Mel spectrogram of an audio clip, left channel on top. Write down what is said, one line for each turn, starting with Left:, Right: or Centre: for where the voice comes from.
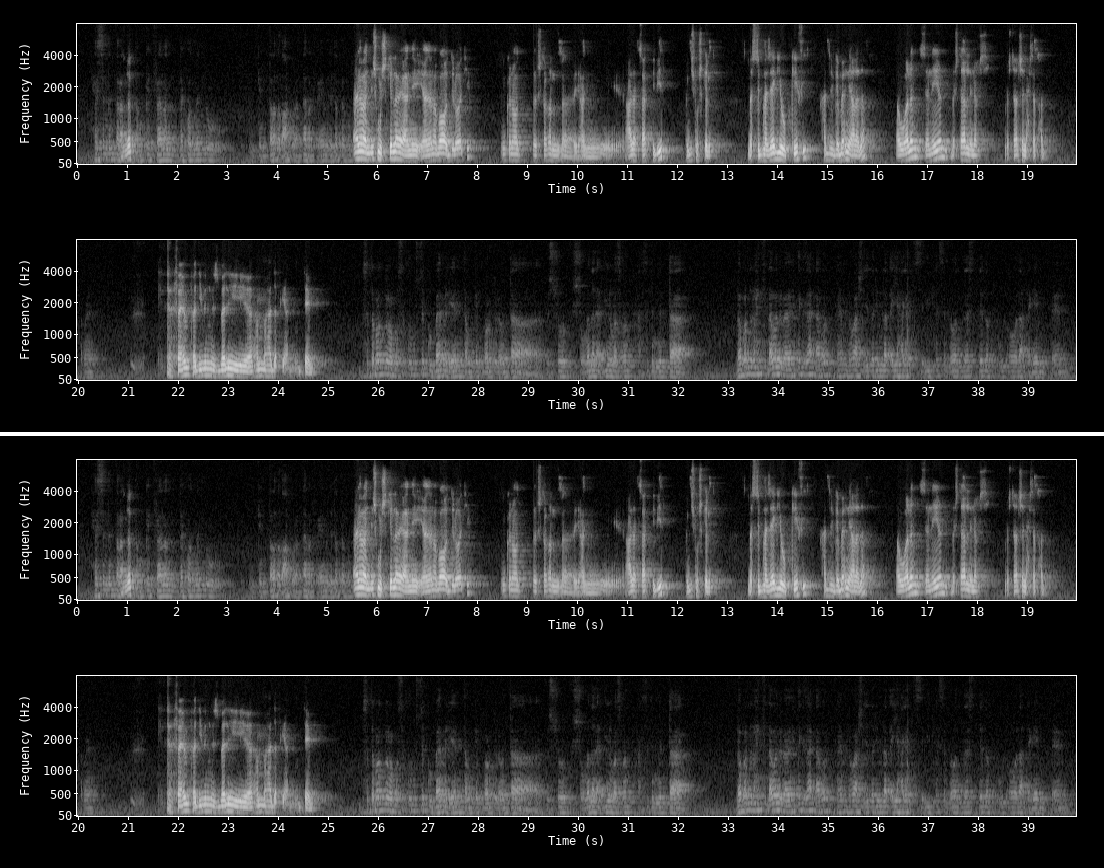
Right: تحس ان انت لا
Left: بالظبط
Right: انت ممكن فعلا تاخد منه يمكن تلات اضعاف مرتبك فاهم اللي انت بتاخده في الشركه
Left: أنا ما عنديش
Right: مثلا
Left: مشكلة
Right: فاهم
Left: يعني يعني أنا بقعد دلوقتي ممكن أقعد أشتغل آه، يعني عدد ساعات كبير ما عنديش مشكلة بس بمزاجي وبكيفي محدش جبرني على ده أولا ثانيا بشتغل لنفسي ما بشتغلش لحساب حد
Right: تمام
Left: فاهم فدي بالنسبة لي أهم هدف يعني قدامي
Right: بس انت برضه لو بصيت لنص الكوبايه مليان انت ممكن برضه لو انت في الشغل في الشغلانه القديمه مثلا حسيت ان انت لا برضو الواحد في الاول بيبقى محتاج زقه برضو فاهم ان هو عشان يقدر يملى باي حاجه في السي في بحيث ان هو الناس تقدر تقول اه لا ده جامد فاهم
